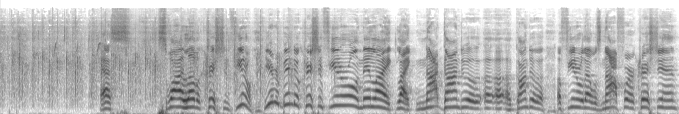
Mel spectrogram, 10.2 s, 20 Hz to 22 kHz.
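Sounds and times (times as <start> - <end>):
audience clapping in scattered overlapping applause: 0.0 - 5.5
speech: 1.5 - 10.1.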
